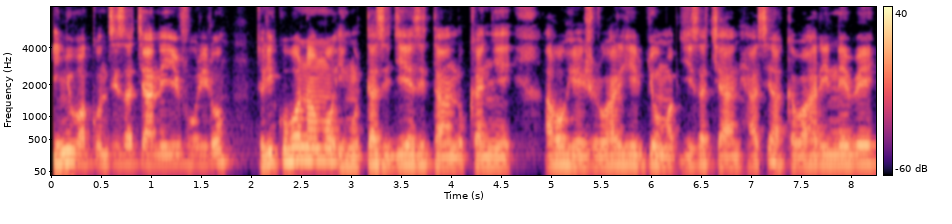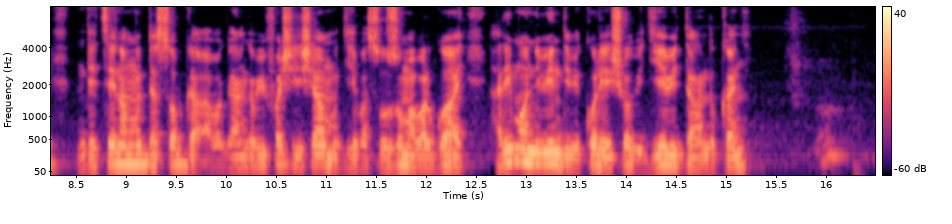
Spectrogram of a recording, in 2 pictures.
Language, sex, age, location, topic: Kinyarwanda, male, 25-35, Huye, health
